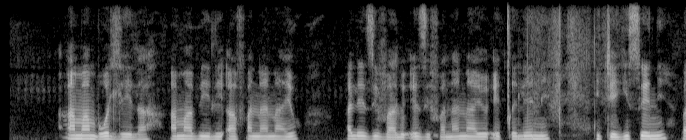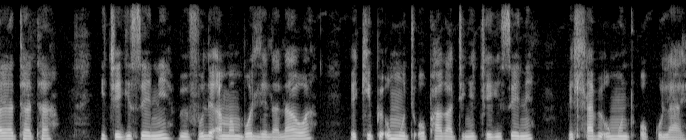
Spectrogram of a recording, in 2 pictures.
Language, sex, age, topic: North Ndebele, female, 25-35, health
